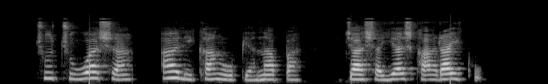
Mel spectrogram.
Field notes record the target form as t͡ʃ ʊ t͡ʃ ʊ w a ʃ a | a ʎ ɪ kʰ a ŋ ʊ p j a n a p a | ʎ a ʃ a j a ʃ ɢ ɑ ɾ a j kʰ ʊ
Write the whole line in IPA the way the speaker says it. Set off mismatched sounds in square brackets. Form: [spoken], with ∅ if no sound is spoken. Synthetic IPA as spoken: t͡ʃ ʊ t͡ʃ ʊ w a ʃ a | a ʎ ɪ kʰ a ŋ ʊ p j a n a p a | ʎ a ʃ a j a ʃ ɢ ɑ ɾ a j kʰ ʊ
